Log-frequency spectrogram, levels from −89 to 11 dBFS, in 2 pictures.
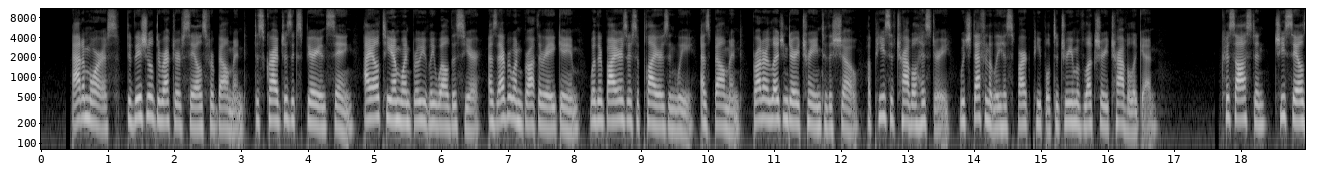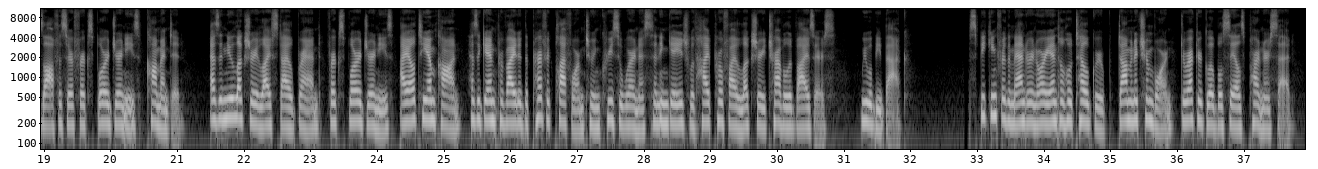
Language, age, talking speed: English, 30-49, 170 wpm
